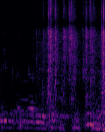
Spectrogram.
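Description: Faint, low voices in the room, with light handling noises.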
